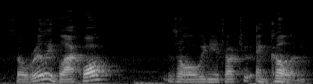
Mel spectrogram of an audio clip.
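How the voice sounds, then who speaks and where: A man with an average-pitched voice talks casually through a video game. He often mutters to himself as he plays, and the room around him adds a clear echo. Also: big pitch swings, fairly quick, darkish tone. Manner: mutters to himself while playing. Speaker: game streamer, let's player. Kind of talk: casual gameplay commentary.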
